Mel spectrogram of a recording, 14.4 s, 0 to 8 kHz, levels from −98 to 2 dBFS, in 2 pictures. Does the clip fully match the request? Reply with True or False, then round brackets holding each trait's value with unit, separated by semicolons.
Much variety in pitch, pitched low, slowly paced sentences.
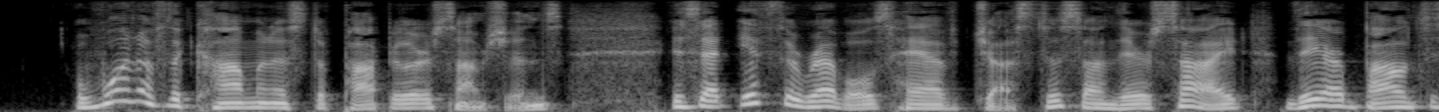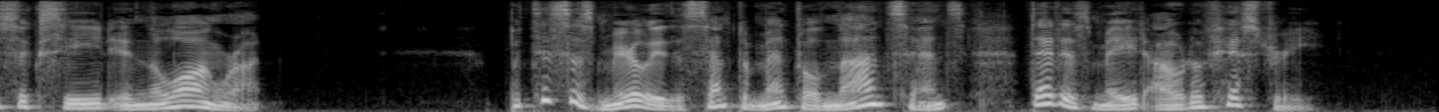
False (7.3 semitones; 125 Hz; 165 wpm)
